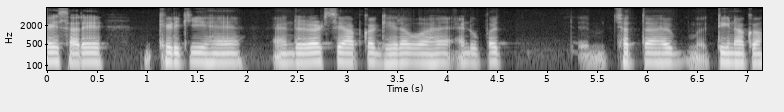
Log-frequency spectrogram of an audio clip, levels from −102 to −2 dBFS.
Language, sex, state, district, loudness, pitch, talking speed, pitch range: Hindi, male, Goa, North and South Goa, -19 LUFS, 130 Hz, 140 wpm, 125-130 Hz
